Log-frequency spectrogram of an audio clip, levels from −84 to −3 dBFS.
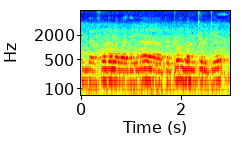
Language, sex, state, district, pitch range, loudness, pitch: Tamil, male, Tamil Nadu, Namakkal, 140-155 Hz, -14 LUFS, 150 Hz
